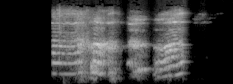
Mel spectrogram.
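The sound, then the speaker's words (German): A young child cries out in three short, whimpering bursts, high-pitched and strained, lasting just over a second with no talking around it. “Jetzt kommt alles zusammen. Husten, Schnupfen, Kindergeschrei, alles.”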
